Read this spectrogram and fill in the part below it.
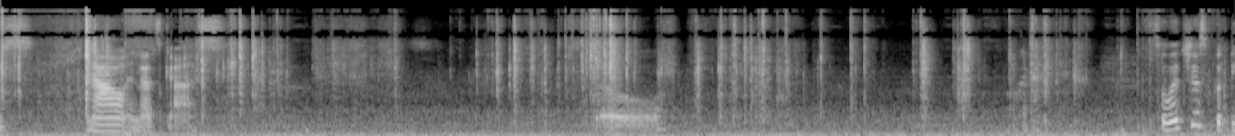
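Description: Plastic sheets rustle and slide across a table.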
